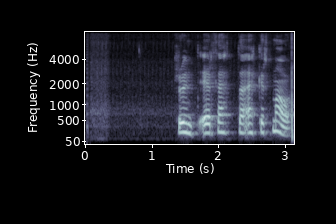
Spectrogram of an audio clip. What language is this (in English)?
Icelandic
